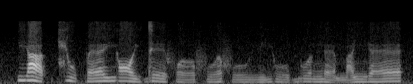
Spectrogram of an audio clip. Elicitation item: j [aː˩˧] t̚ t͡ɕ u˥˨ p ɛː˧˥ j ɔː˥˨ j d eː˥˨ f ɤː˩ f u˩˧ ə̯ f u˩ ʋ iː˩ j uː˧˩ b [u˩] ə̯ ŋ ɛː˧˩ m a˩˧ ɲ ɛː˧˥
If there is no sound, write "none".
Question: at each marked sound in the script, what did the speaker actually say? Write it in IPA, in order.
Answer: aː˥˨, u˧

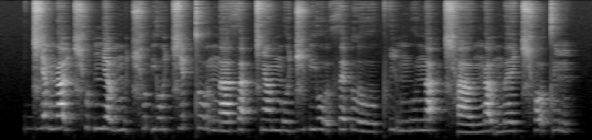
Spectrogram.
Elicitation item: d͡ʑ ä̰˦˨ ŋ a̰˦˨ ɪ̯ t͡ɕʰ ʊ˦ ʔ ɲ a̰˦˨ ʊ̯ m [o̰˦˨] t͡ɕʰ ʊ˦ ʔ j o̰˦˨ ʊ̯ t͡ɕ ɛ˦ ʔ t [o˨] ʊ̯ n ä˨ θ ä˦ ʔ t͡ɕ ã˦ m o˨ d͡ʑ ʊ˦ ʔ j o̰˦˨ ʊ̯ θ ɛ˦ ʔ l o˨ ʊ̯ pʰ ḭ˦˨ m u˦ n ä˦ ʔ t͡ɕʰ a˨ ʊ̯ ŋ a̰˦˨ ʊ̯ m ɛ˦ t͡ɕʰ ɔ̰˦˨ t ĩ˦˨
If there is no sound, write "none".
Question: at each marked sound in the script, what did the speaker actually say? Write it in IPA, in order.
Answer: o̰˦˨, o̰˦˨

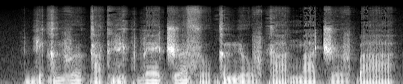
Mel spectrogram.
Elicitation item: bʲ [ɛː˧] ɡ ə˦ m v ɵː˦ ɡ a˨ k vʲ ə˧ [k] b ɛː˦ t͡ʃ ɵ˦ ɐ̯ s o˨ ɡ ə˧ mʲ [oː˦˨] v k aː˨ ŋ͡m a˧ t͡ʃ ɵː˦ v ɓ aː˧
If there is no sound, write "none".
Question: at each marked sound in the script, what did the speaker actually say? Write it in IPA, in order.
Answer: ɛ˧, k, oː˦˨

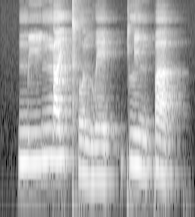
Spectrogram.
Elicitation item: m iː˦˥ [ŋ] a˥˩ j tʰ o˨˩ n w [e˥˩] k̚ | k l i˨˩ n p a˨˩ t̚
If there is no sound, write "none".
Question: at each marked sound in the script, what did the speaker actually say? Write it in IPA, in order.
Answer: ŋ, e˨˩

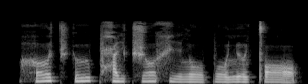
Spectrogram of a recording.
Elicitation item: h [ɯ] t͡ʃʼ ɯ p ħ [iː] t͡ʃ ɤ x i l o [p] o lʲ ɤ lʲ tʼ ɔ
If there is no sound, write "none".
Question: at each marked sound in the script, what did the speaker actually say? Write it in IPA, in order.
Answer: ɤ, i, p

